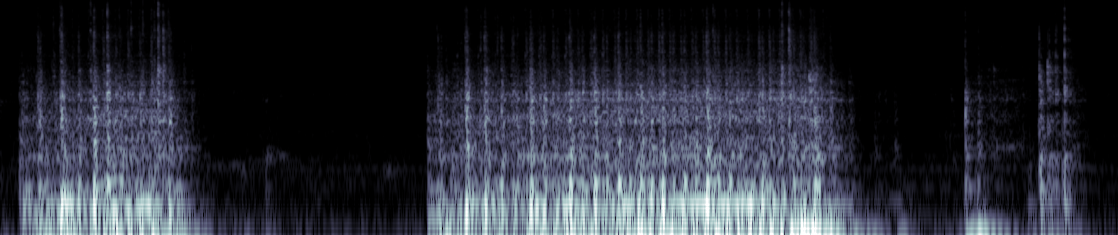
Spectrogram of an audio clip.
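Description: A sewing machine stitching a plushie runs in steady, rapid bursts: a short run at the start, a long continuous stretch of about four seconds in the middle, then two brief spurts, close and fairly loud with quiet pauses between.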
